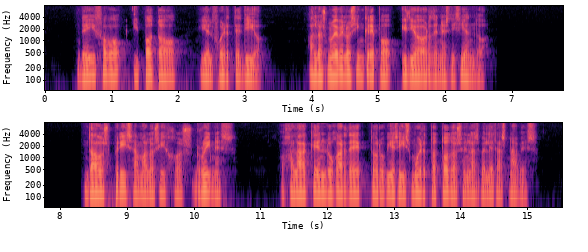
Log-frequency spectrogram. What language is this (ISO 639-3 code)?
spa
